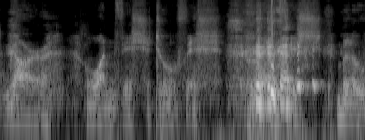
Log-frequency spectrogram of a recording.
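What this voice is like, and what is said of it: Pirate voice like Captain Barbossa. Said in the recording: “my internal monologue from my head is just like Captain Barbados from Pirates of the Caribbean”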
